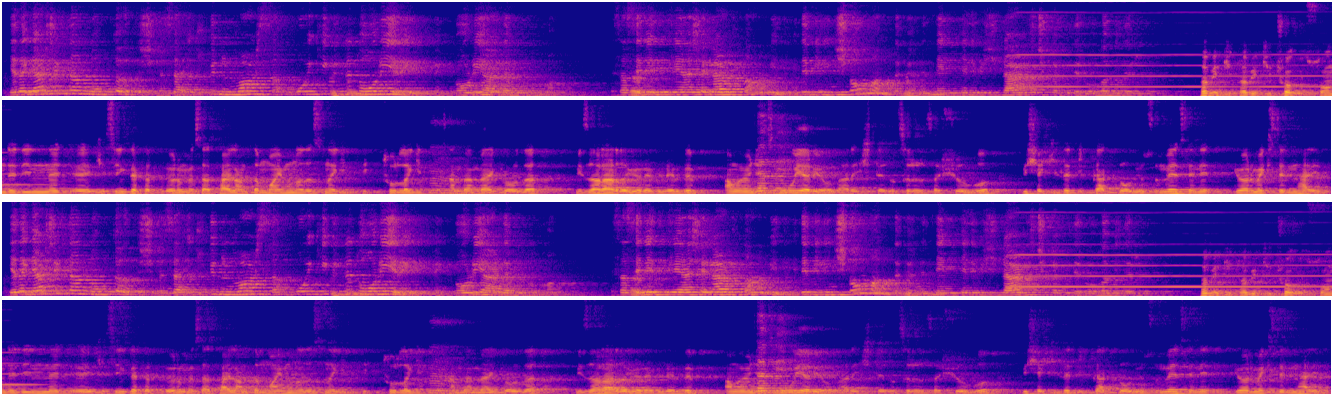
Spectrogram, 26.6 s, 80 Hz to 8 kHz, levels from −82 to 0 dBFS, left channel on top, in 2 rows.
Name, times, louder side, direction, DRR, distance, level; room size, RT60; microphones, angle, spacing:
voice 1, 0.1-5.5 6.2-11.4 17.6-18.1 20.8-21.2, right 1 dB, 60° right, -3 dB, 7.5 m, -29 dB
voice 2, 3.3-3.6 6.3-6.4 9.0-9.3 12.0-18.7 19.0-26.5, left 2 dB, 35° left, 5 dB, 1.1 m, -23 dB
Wind instrument woodwind instrument, 10.0-13.7, right 6 dB, 20° right, 0.6 m, -34 dB
21.0 x 16.0 x 8.6 m, 1.4 s
head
